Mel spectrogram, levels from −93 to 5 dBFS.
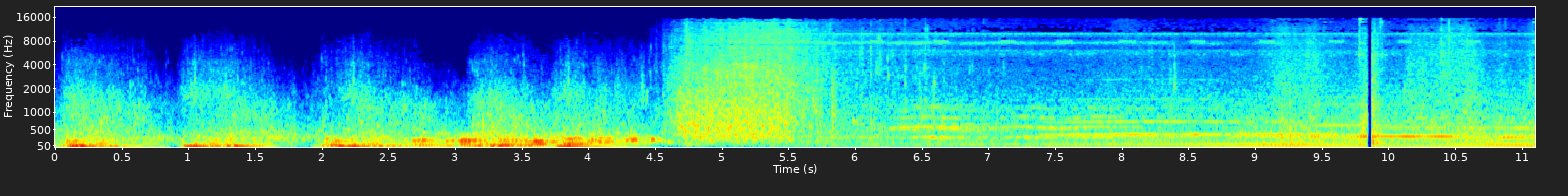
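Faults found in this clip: Short hole, 9.84–9.88 s, about 35 ms long. Block of digital silence: audio drops straight to silence and back with no fade, both edges hard steps. Probable component: output rendering path. Mechanism: output buffer not filled in time, so a block of zeros went out instead of samples.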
